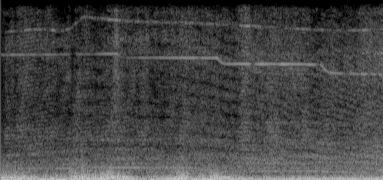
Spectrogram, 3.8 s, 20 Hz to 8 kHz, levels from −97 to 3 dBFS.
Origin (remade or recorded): recorded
